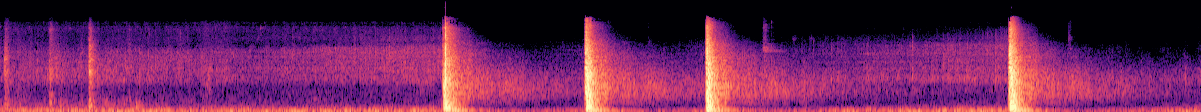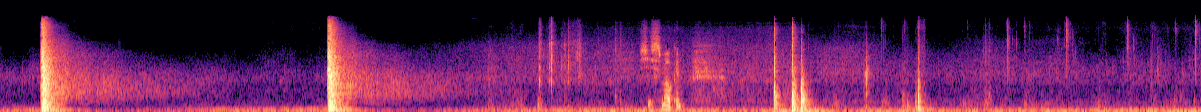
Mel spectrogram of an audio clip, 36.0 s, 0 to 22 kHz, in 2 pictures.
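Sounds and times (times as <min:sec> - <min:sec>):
pistol shots with echo: 0:08.8 - 0:10.0, 0:10.6 - 0:11.9, 0:18.6 - 0:20.3, 0:22.9 - 0:24.3.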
